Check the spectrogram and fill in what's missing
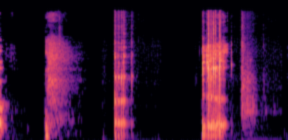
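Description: Several burps in a row during a Counter-Strike (CSGO) voice chat session, a short belch, a longer loud one and a couple of quick trailing burps, separated by silence.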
